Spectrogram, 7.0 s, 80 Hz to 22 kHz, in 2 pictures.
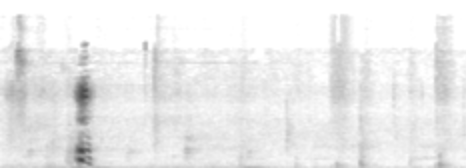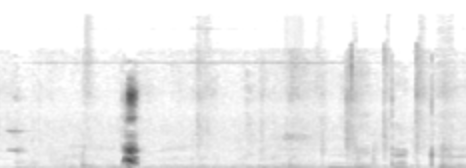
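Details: Elise (labelled 7D) hiccuping nonstop: two sharp hiccups about four seconds apart, with soft voice sounds between them.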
